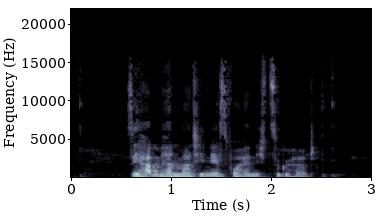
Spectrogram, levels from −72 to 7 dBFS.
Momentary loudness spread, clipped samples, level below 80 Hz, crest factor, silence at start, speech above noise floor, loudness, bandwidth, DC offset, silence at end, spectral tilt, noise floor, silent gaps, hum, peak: 16 LU; under 0.1%; -64 dBFS; 20 dB; 0.55 s; 37 dB; -20 LUFS; 16 kHz; under 0.1%; 0.6 s; -5.5 dB/octave; -57 dBFS; none; none; -2 dBFS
